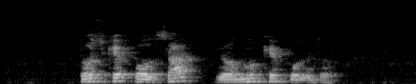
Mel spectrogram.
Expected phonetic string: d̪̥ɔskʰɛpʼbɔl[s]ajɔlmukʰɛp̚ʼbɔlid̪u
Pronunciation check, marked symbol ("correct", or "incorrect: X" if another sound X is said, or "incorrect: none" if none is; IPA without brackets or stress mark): correct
